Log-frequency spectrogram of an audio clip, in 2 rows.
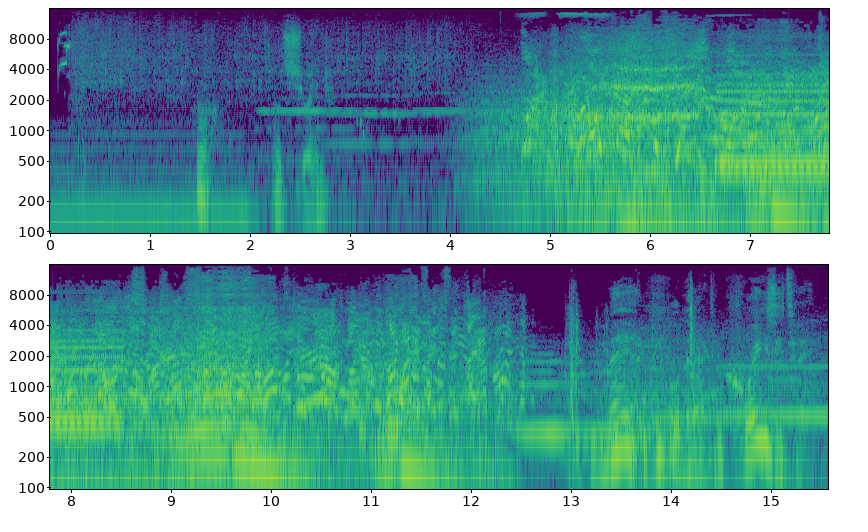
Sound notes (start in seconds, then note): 0.0 water running; 4.9 people shouting indistinctly; 6.6 car horn honking; 6.6 tires screeching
